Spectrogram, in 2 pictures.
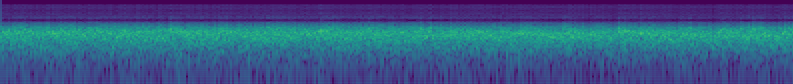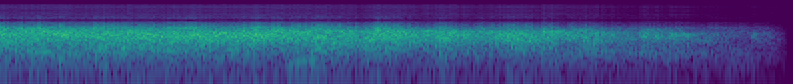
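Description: Audience applauding in a large lecture hall after a thermite demonstration. The applause is steady, then fades away over the last couple of seconds.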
